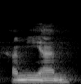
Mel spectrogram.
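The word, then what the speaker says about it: qamihan: Tapi sebenarnya untuk Proto Melayu Polinesianya kita punya nama, punya kata hamian. Q itu dibacanya agak ha gitu ya.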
